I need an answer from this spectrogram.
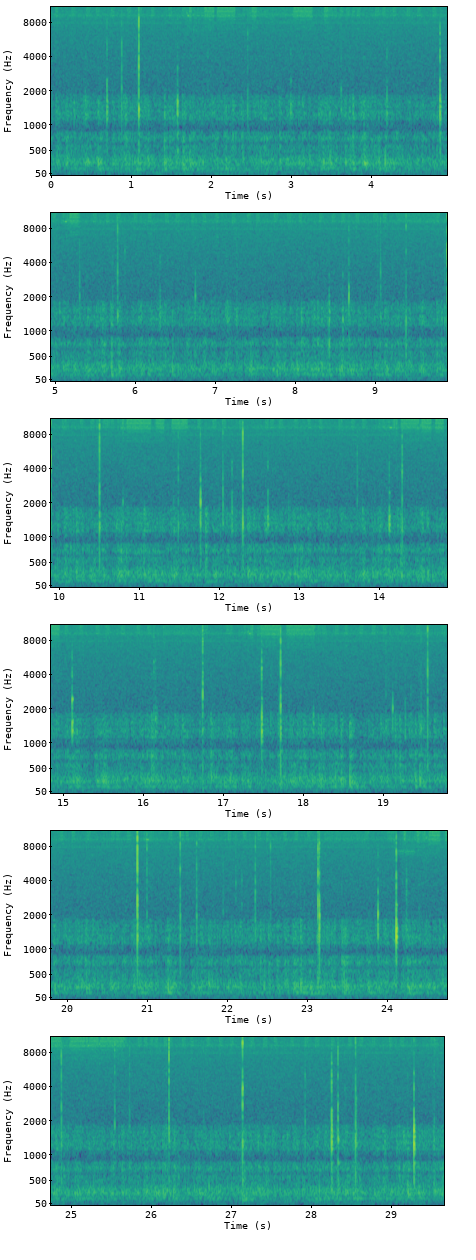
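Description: Raindrops striking the camera's sealed plastic waterproof housing as scattered sharp ticks at irregular intervals. Under them is a steady muffled rain noise, dull because it is heard through the case.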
